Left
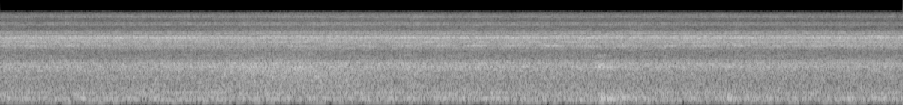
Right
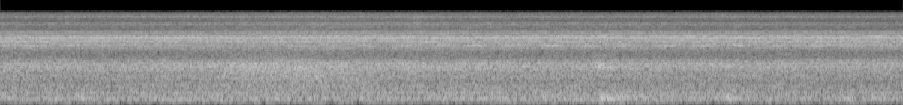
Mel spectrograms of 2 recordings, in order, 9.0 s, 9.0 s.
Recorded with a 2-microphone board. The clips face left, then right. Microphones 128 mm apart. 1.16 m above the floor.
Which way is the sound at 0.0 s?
70° right (ahead or behind).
